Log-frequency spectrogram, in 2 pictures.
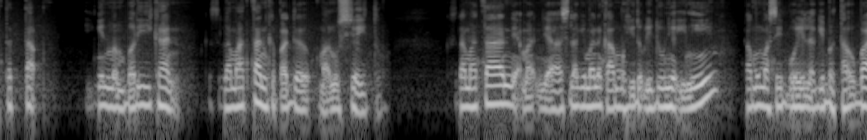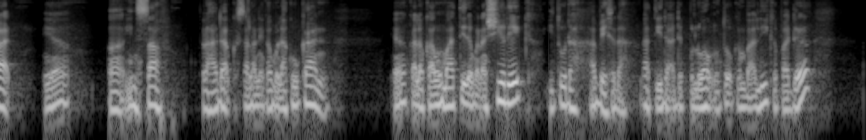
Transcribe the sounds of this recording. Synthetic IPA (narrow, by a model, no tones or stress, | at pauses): t̪ət̪ap̚ | iŋɪnməmbəɾikan | kəsəlamat̪ankəpadamʔa̰nusiait̪u | kə̥səlamat̪anja̰ma̰əsəlaɡimanakamũɦidʊp̚diduniaʔḭni | kamumasɪhbolɛhla̰ɡibərt̪aubat̪̚ | ja | əḭnsaf | t̪ərɦadap̚kə̥sala̰njãŋkamulʔakukan | jakalawkamumãt̪idəpa̰nʔa̰nʃiɾɪkit̪udahabɪsda̰hnant̪ida̰ʔadapəluaŋʔṵnt̪ʊʔkːəmba̰likəpada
